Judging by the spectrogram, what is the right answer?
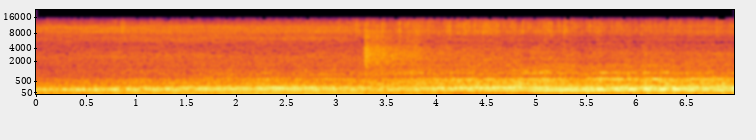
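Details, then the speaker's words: Nissan X-Trail with a humming complaint: steady low drone from the drivetrain, growing louder and higher. Holding either wheel, it still hums, so the noise was traced to the rear differential. "одно колесо шумит держишь другое тоже шумит в итоге задний редуктор решили что мы с него исходит"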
